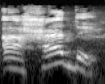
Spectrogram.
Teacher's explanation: হা কণ্ঠনালীর মধ্যখান থেকে উচ্চারিত হবে।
